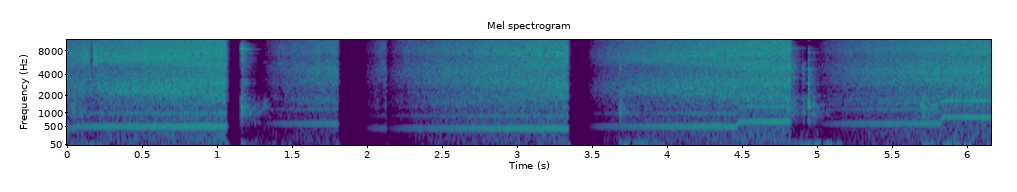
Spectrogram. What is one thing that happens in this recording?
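A synthesizer plays steady electronic tones that break off and step between pitches.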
